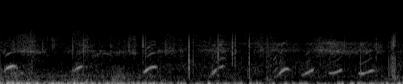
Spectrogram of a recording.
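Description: A young child's voice making short rising little sounds, about ten in a row at roughly three a second, over a low rumble of wind on the microphone.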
